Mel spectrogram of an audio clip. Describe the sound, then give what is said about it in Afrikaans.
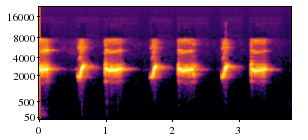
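A greater honeyguide's whipper call: clear, ringing whistled notes alternating short upslurred and longer burry ones, seven in steady rhythm over a few seconds, loud with nothing else audible. “en die antwoord lê dan heel moontlik dat hierdie parasiet die groot heuningwyser is want hy't so effens geel op die bors en enige iemand jy sien hom byna nooit nie hy's 'n skalkse voeltjie in die, in die takke maar die whipper whipper luister bietjie”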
